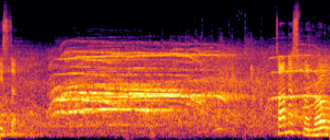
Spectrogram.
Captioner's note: audience cheering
